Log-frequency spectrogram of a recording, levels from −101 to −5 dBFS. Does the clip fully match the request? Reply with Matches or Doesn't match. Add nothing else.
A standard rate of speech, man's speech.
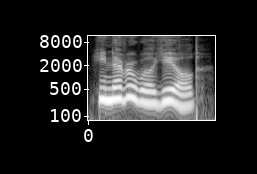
Doesn't match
